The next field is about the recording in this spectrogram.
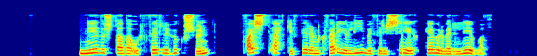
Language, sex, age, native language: Icelandic, female, 40-49, Icelandic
